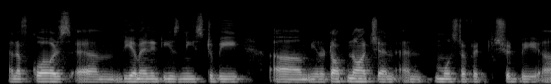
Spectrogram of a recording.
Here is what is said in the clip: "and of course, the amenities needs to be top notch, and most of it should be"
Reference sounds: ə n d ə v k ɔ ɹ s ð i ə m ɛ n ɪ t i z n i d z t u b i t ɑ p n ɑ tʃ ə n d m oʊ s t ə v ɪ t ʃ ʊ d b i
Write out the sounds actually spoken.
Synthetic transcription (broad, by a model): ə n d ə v k ɔ ɹ s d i ə m ɛ n ɪ t i z n i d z t u b i t ɑ p n ɑ tʃ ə n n m oʊ s t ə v ɪ t ʃ ʊ d b i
